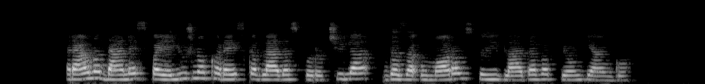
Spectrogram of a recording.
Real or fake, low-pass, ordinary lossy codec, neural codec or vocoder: real; none; none; none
